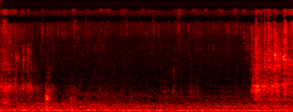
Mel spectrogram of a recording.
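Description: Faint sips and swallows of a drink from a large paper cup, over a low steady hum.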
